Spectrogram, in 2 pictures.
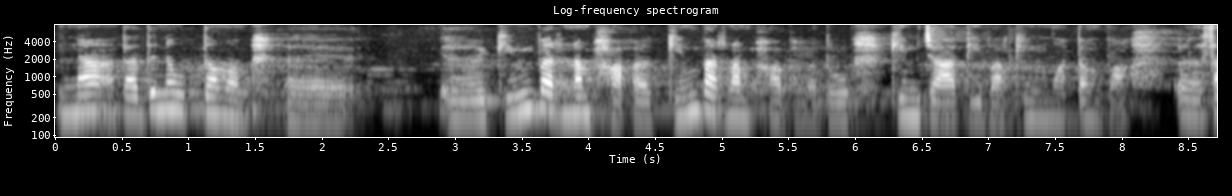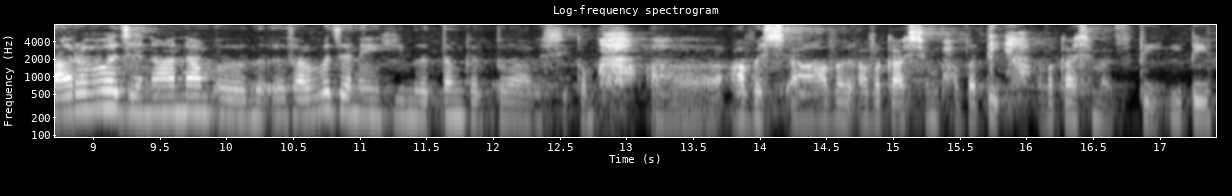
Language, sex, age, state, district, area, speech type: Sanskrit, female, 18-30, Kerala, Malappuram, rural, spontaneous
